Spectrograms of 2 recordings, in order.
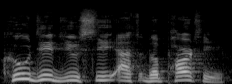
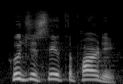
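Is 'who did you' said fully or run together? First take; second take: fully; run together. First: Each word of 'who did you' is said separately. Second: 'Who did you' is run together into 'huja'. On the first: The speaker calls it wrong. "We will never say that" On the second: The speaker calls it right. "we would pronounce it as a native speaker"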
